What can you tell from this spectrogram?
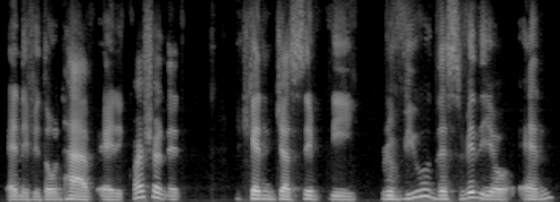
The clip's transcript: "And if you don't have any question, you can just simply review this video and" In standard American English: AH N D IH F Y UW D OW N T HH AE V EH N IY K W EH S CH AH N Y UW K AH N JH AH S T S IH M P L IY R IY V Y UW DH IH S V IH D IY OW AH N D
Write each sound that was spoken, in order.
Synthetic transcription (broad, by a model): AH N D IH F Y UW D OW N T HH AE V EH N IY K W EH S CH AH N Y UW K AH N JH AH S T S IH M P L IY R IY V Y UW DH IH S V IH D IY OW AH N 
